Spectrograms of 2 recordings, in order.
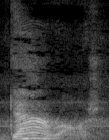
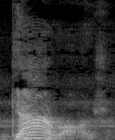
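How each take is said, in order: First: The stress is on the first syllable. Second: The stress is on the first syllable.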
